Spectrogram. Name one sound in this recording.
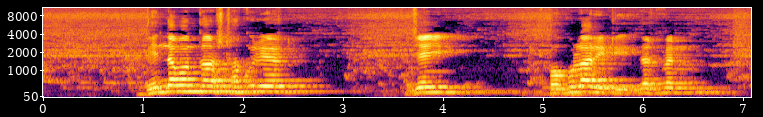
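An older man chants loudly in long, drawn-out phrases through a microphone.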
